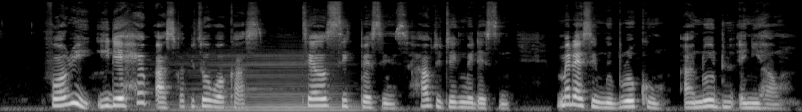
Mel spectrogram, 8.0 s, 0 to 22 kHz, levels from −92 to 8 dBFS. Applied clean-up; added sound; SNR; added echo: none; Bowed string instrument; 17 dB; none.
